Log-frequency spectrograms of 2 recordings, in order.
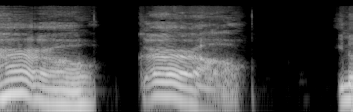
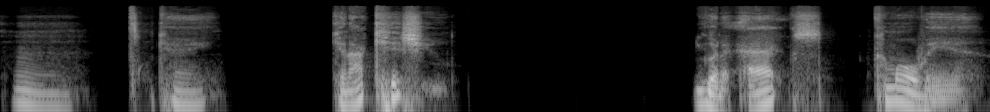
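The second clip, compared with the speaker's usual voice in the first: softer, lower, inviting murmur; soft come-on; 3 semitones lower, 7 dB quieter than usual. Acted. Woman on the date inviting a kiss, soft and low. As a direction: draw him in quietly.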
